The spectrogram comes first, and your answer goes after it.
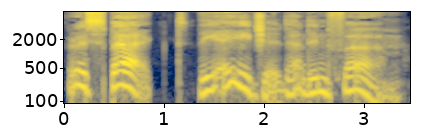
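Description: A sanctimonious old crocodile, put on by a man, pitched higher and louder than the narration. He lingers slowly over each pious phrase, and his voice swoops up and down with gravelly rasp underneath. The sound is close and dry. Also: lively intonation, no room sound, exaggerated voice. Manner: gentle, preachy, drawn-out.

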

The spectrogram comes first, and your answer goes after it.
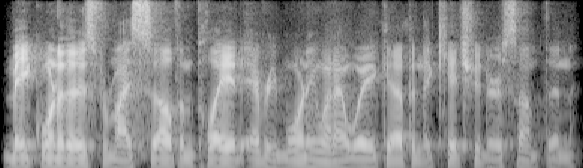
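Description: A man's voice: fairly low pitch, level tone, very fast, a bit bright. A man hosting a podcast interview, chatting casually and with gushing enthusiasm. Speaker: podcast host.

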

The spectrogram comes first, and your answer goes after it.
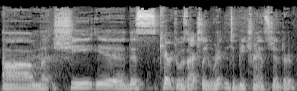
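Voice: medium pitch, moderate pace. A host leading a casual chat about a TV show, talking with lots of fillers and restarts. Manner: chatty, many fillers and restarts. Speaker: podcast host.

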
